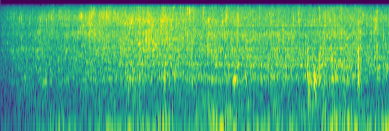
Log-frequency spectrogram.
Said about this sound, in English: So, at the moment, I'm boiling up some giant butter beans, and we're going to do baked butter beans.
